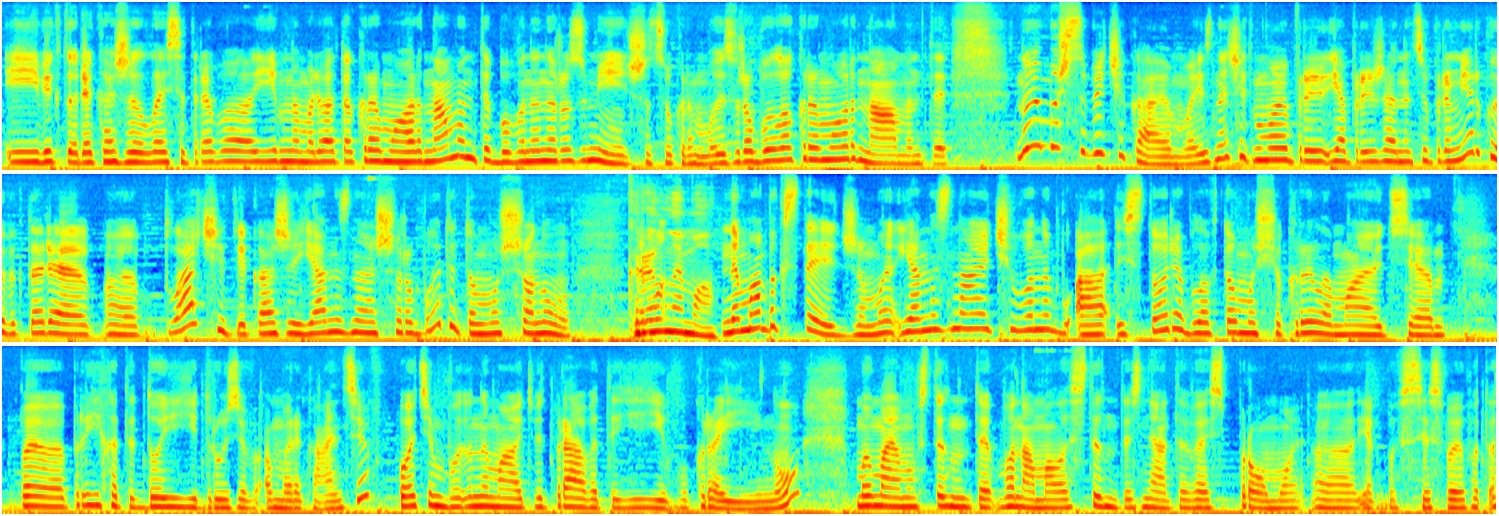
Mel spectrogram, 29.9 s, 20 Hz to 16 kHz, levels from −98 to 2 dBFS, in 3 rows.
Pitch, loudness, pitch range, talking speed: 215 Hz, -16 LUFS, 185-235 Hz, 185 wpm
